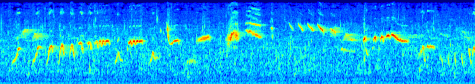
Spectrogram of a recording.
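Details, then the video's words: White-rumped shama singing as a model for training other shamas: fast strings of short descending notes, buzzy trills and bright whistled slurs running continuously, over a gentle water-like hiss. "Kicauan Murai Batu yang Menggoda Telinga"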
